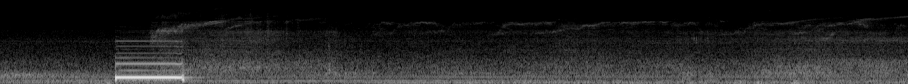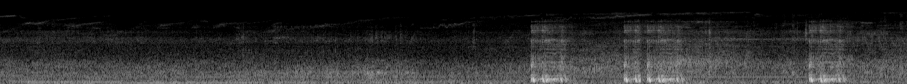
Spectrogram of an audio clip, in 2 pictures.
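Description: An electronic race-start tone sounds once for about half a second. The cars of a 1/10-scale electric RC touring car race then set off, their motors making a high whine that rises again and again as they accelerate. A few short, louder bursts come near the end.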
